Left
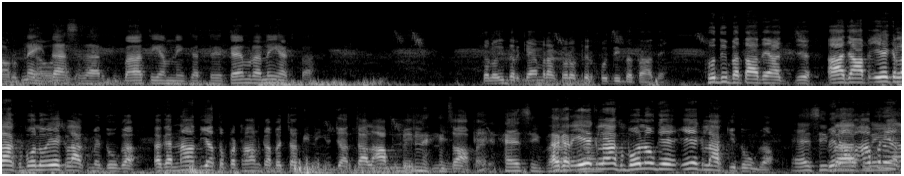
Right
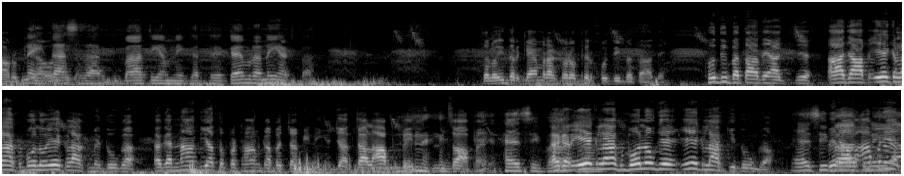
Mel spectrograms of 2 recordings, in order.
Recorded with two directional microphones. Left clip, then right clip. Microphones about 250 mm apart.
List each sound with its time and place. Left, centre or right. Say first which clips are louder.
0.0 s speech: left 1 dB; centre
4.7 s speech: right 1 dB; centre
7.1 s a man's voice: left 3 dB; left
12.1 s speech: right 1 dB; centre
14.4 s a man's voice: left 2 dB; centre
16.9 s speech: even; centre
17.6 s a man's voice: left 3 dB; left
